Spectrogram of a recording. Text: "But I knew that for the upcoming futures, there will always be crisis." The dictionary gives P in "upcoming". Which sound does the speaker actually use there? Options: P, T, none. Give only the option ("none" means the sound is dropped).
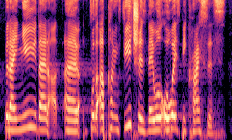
P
